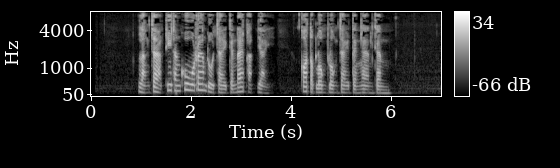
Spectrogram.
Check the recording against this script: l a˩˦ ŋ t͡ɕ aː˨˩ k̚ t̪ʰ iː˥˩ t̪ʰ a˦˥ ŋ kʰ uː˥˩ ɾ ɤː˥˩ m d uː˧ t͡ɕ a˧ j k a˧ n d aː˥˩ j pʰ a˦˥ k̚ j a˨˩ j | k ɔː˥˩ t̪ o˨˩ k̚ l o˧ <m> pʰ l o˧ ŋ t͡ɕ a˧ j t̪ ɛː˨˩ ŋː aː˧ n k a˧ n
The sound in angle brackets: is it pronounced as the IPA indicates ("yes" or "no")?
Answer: no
